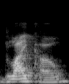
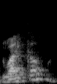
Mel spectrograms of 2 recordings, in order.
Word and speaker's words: Glico: oh okay uh the company is called uh glyco or GLE glyco glyco I think it's glyco GLI uh these are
